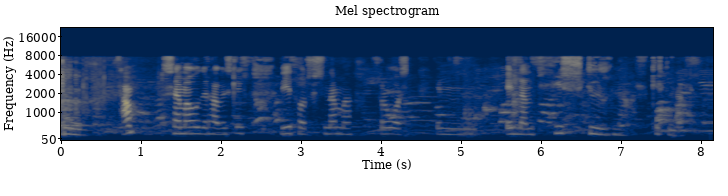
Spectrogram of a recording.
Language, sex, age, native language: Icelandic, male, 12, Icelandic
